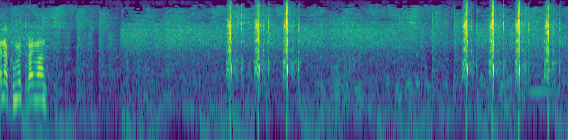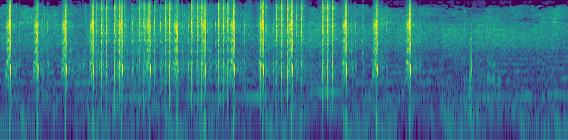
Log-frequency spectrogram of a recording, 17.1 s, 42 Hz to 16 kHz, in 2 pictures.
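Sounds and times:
faint background music: 0.0s - 17.0s
airsoft rifle shots clacking: 3.4s - 4.6s, 6.9s - 15.0s.

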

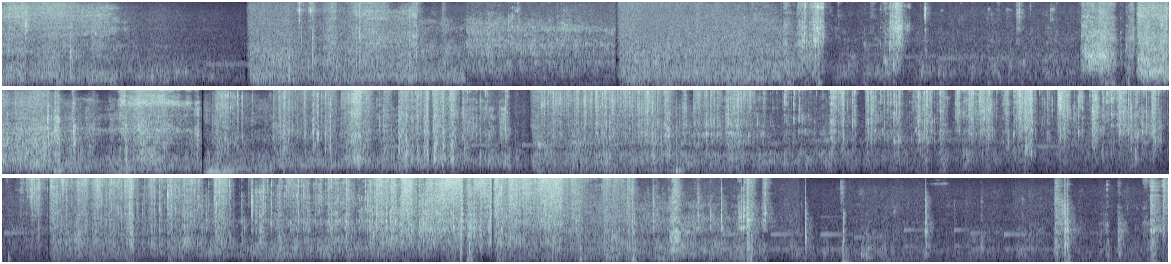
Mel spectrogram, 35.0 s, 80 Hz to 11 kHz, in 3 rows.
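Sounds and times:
plastic wrapping crinkling: 13.6s - 31.0s.

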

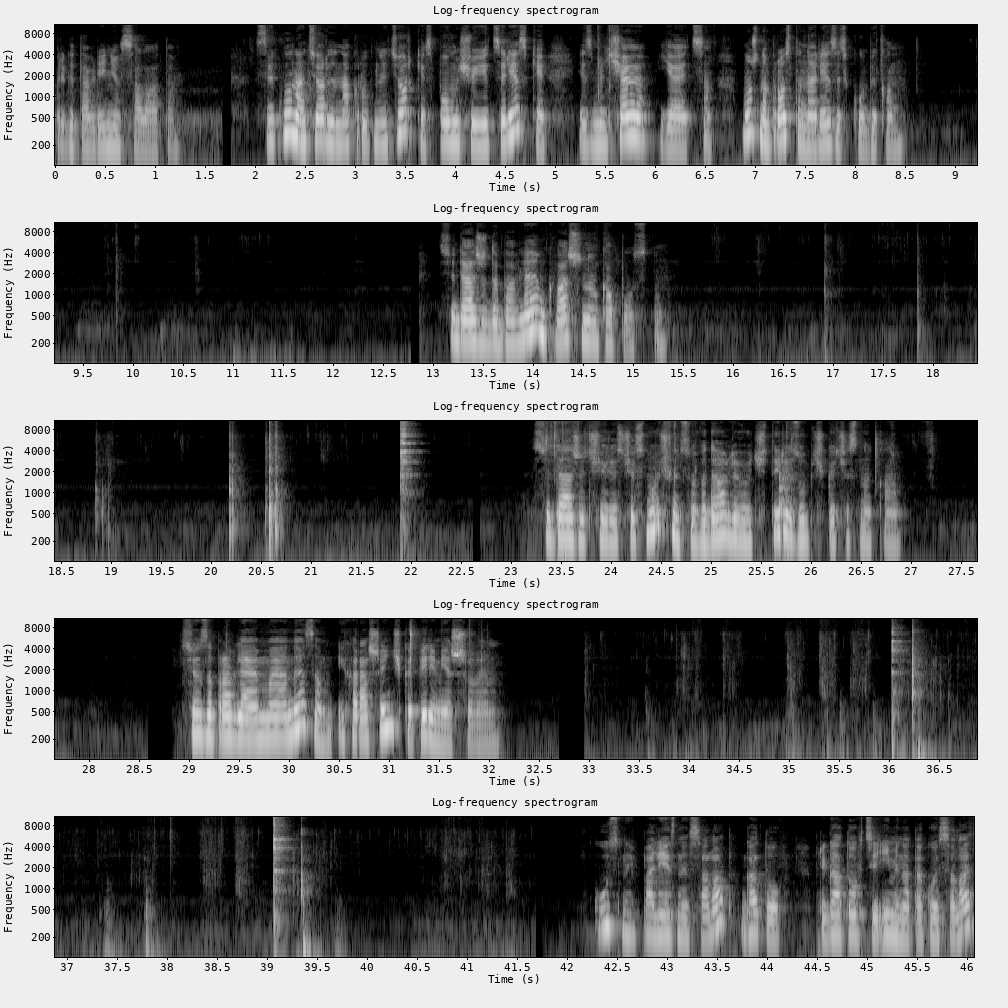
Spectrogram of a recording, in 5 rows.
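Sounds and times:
spoon scraping salad in bowl: 33.0s - 39.8s.

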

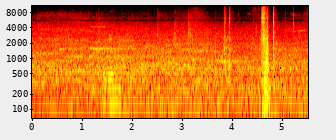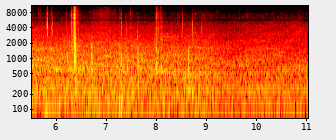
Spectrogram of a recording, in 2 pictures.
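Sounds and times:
steady background noise: 0.0s - 11.0s
door handle and latch clicking: 3.8s - 9.0s.

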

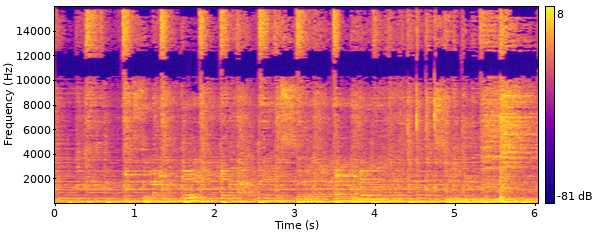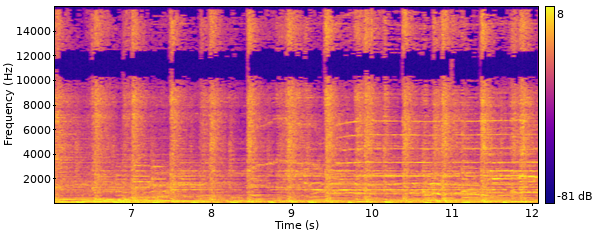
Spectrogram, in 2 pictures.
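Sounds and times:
bass: 0.0s - 12.0s
steady drum beat: 0.0s - 12.0s
strummed acoustic guitar: 0.0s - 12.0s
fiddle: 6.2s - 12.0s.

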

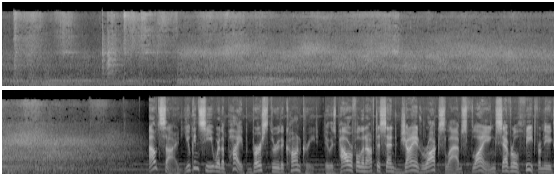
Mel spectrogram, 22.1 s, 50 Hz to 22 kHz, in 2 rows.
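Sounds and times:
shovels and brooms scraping mud: 0.0s - 13.5s.

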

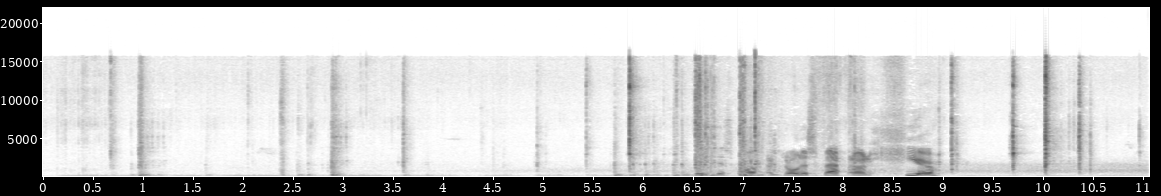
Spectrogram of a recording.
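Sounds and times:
rifle parts clicking and knocking: 4.4s - 7.5s, 9.0s - 11.0s.

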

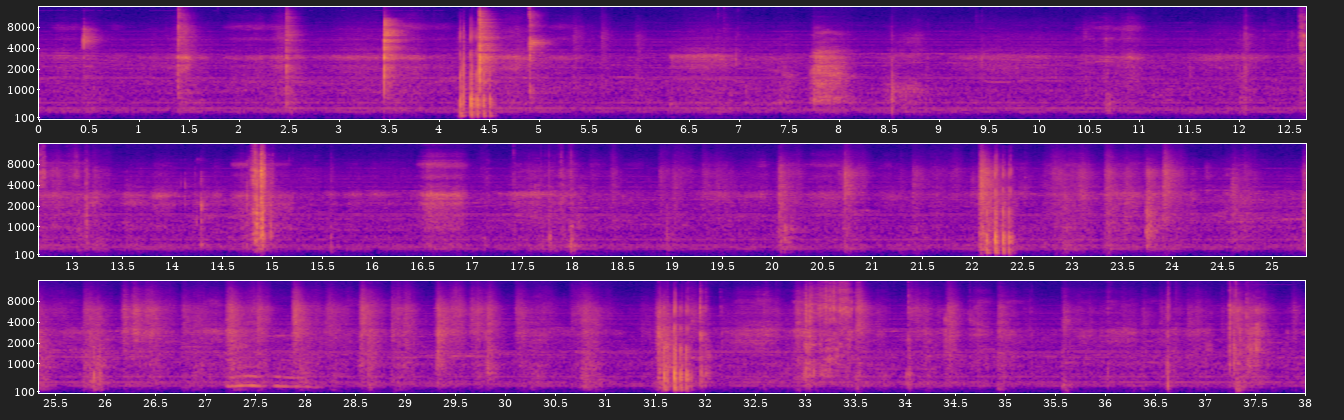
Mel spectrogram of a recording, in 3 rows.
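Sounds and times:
rustling and handling noises: 12.0s - 15.9s, 16.7s - 38.0s
child moving and rustling: 25.7s - 31.0s.

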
